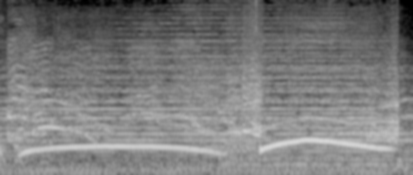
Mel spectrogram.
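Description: Howling: two long, drawn-out howls, the second starting about two and a half seconds in and pitched a little higher than the first.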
